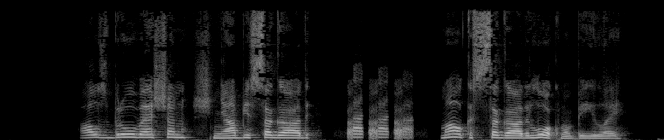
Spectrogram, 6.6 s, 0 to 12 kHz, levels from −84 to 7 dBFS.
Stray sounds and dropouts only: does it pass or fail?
fail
